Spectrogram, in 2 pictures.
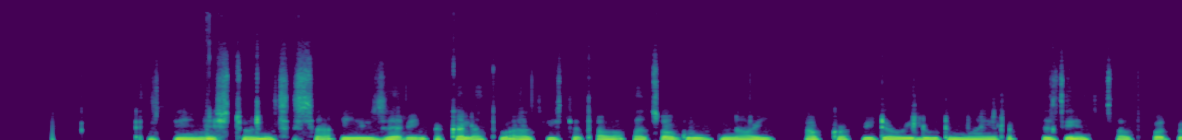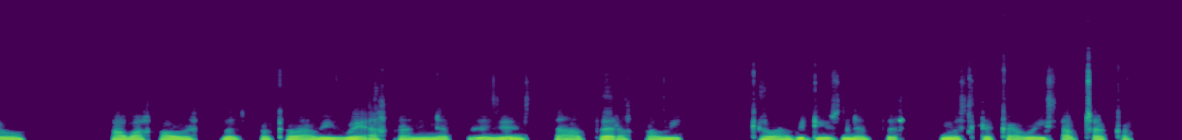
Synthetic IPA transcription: ʔɨzinɨɨʃt̪ʰonɨnsɨsaʔɨjːuzɐɾʔḭʔakʰːalat̪ʰuʔazizɨt̪ʰɐt̪ʼɐβaqʼat͡sʼoɡɾubɨnawi | aβkʰofid̪ɐwilud̪ɨmːajɾʔɨziɨnsɨ̥sawt̪ʰɐ̥fɐt̪ʼʔu | ʔaβaxawʊħz̥ɨβɐzħukʰɐβaβiwɔjʔaxɾanjɪnɐbɨɾɨziɨnsɨ̥saʔːβbɐɾɐxawi | kʰɐβaβid̪ɨjːuzɨnɐbːɐɾ | zɨmɐslɐkʰːawɔjsa̰βt͡ʃʼakʰʼːa

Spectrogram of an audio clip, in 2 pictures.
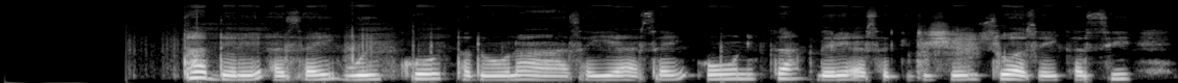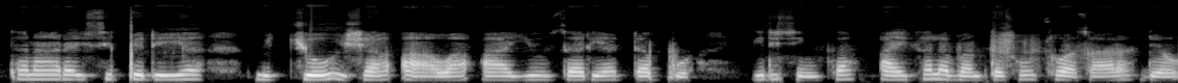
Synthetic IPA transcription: t̪ɐd̪ɛɾɛʔɐsɐjwɔjkʰːɔt̪ɐd̪oːnahaːsɐjɪjɐːsɐjoːnɪkːɐd̪ɛɾɛɐsɐɡɪd̪ɪʃɪnsʊɐsɐjkʼɐsːɪ | t̪ɐnaːɾɐɪsːɪpːɛd̪ɛɪja | mɪt͡ʃːɪoːɪʃaːʔaːwaːaːjɔzɐɾɪjɐd̪̥ɐbːʊwɐ | ɡɪd̪ɪʃɪŋkːɐːjkɐlɐbɐnt̪ːɐsʊnsʊɐsaːɾɐd̪ɛjɐw

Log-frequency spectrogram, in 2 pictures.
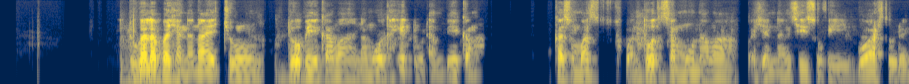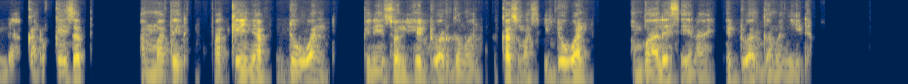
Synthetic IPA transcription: ʔɪd̪ːʊɡɐlɐbɐʃ̬ɐnːɐnaːjɛt͡ʃːuːnɪd̪ːo̞ːbe̞ːkɐmaːnɐmo̞ːt̪ɐɦɛd̪ːuːᶑɐːnbe̞ːkɐmɐ | ʔɐkːɐsʊmɐswɐ̰nt̪o̞ːt̪ɐsɐmːuːnɐmaːb̥ɐʃɐnːɐnsiːsufɪbʊwaːɾsuːd̪ɐnd̪ɐʔɐkɐnʊfke̞ːs̬ːɐt̪ːɪ̥ | ʔɐmːɐt̪ɛːᶑɐ̥fɐkːe̞ːɲːaːfɪd̪ːo̞ːwːɐn | b̥ɪneːnsɔnɦɛd̪ːuːɐɾɡɐmɐnɐkːɐsʊmɐshɪd̪ːoːwːɐn | ɐmbaːleseːnaːhɛd̪ːuːɐɾɡɐmɐniːᶑɐ̥

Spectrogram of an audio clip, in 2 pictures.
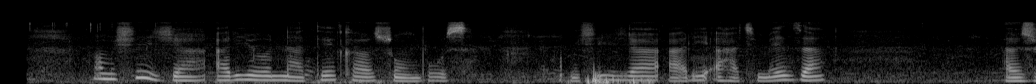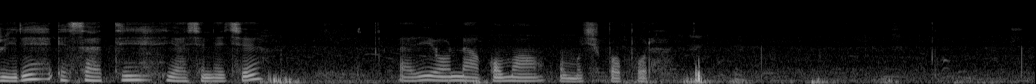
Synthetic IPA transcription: o̞muʃiːʒaːɾijo̞nate̞ːkʰasuːmbuːsḁ | omuʃiːʒaːɾiʔaɦacime̞za | ʒwiːɾe̞ːsaːtʰijacine̞ce̞ | aɾijo̞nako̞maomuci̥papʰṵɾa

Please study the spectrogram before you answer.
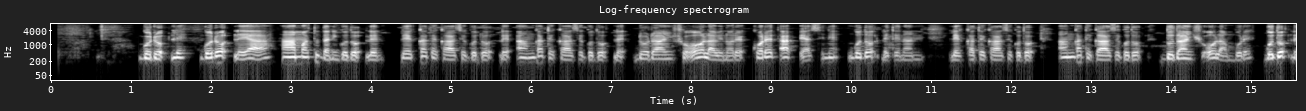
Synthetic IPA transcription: ɡɔd̪ɔʔlɛɡɔd̪ɔʔːɛjaːhaːmːɐt̪ːʊd̪ɐnɪɡɔd̪ɔʔɛn | lɛkːɐt̪ɛkaːsɛɡɔd̪ɔʔlɛʔɐŋɡɐt̪ɛkaːsɛɡɔd̪ɔʔlɛd̪ɔd̪aːnʃɔʔɔːlɐwɪnɔɾɛkɔɾɛt̪ʼɐpʼːɪɐsːɪnːɛɡɔd̪ɔʔːɛt̪ɛnɐnlɛkːɐt̪ɛkaːsɛɡɔd̪ɔʔɛɐŋɡɐt̪ɛɡaːsɛɡɔd̪ɔʔlɛ̥d̪ɔd̪anʃɔʔɔlɐmbʊɾɛɡɔd̪ɔʔːɛ

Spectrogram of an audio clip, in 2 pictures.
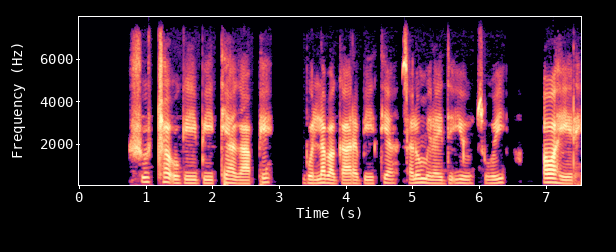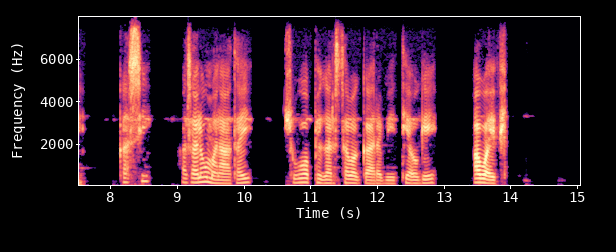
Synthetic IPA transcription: ʃʊt͡ʃːɐʔɔɡeːbe̞ːt̪ːɪjaːɡaːpːɛ | bɔlːɐbɐɡːaːɾɐbe̞ːt̪ːɪjasɐlɔmɪɾɐjd̪ɛʔɪjɔsɔɔj | ʔɐwɐɦe̞ːɾɛ | kʼɐsːɪ | hɐsɐlɔmɐlaːt̪ɐj | soːwɐpːɛɡɐɾsɐbɐɡːaːɾɐbe̞ːt̪ːɪjaɔɡeː | ɐwɐɪfɪ̥

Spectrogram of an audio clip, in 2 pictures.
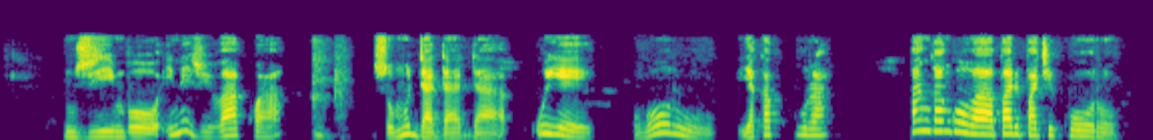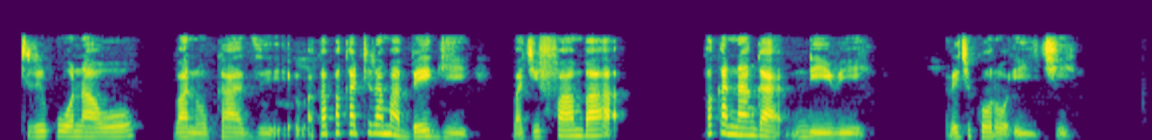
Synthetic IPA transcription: nʐimbo̞ine̞ʐiʋakwa | ʐ̥o̞mudʱadʱadʱa | uje̞ | ɦo̞ru | jakak̚uːra | paŋɡaŋɡo̞ʋapaɾipat͡ʃiko̞ɾo̞ | tʰirikuo̞nawo̞ | ʋan̤ukad͡zḭʋa̰kapakatiramabʱe̞ɡʱi | ʋa̰t͡ʃifamba̰ | pakanaŋɡaɗiʋi | re̞t͡ʃiko̞ɾo̞̰ʔiːt͡ʃi

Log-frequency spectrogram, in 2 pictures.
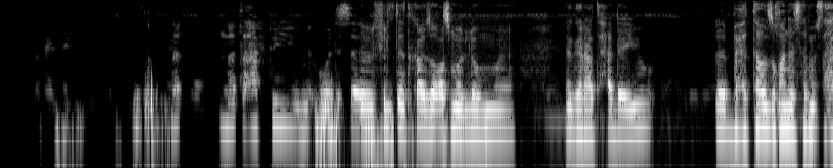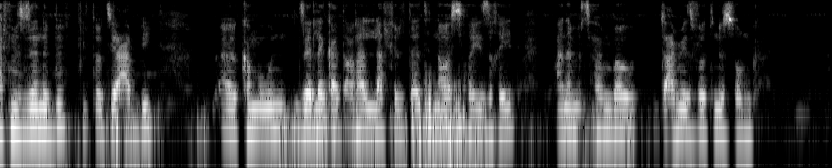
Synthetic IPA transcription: mɐt͡sʼħaft̪ʰinwɔd̪isɐβfɨlt̪ʼɐt̪kʰaβzɨxʼɐsmɐlːo̞m | nɐɡɐɾat̪ħad̪ɐɨjːu | bɨħɨt̪ʰːawzɨxo̞nɐsɐβmɐt͡sʼħafmɨs̬zɐnɨbːɨfɨlt̪ʼɐt̪ʰiʕabi | kʰɐmuwʊnzɐlːɐkʰːat̪ʼɐkʼlalɨlːafɨlt̪ʼɐt̪nawɔsɨxɨizɨxɐjɪl | ʔanɐmɐt͡sʼħafɨmbawbɨt̪ʼaʕmizɨfɐt̪ʰːunɨsɨxumɡʰa

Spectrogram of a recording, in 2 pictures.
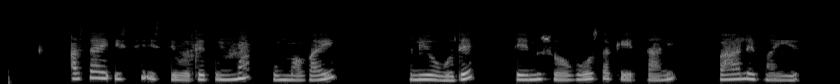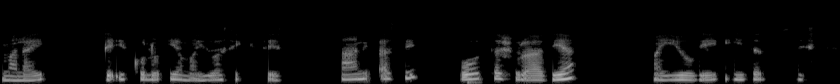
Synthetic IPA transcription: ʔɐsɐjʔɪsːɪɪsːɪwɔd̪ɛd̪ʊmːɐd̪̥ʊmːɐbɐj | mʊnɪjɔwɔd̪ɛ | d̪̥e̞ːmɪsʊwaːwo̞ːsɐke̞̰ːt̪ʰːaːn | b̥aːlɛm | mɐlɐj | d̪̥ɛʔɪkʰːɔlɔʔɪjɐmɐ̰jːʊwaːsɪkːɪ̥se̞̰ːs | t̪ʰaːnɪkʼɐ̰sːɪ | bo̞ːt̪ːɐʃʊɾa̰ːd̪ɪjɐ | mɐjːɪjo̞ːɡe̞̰ːiːd̪ɐd̪ʊ̥sɐjs

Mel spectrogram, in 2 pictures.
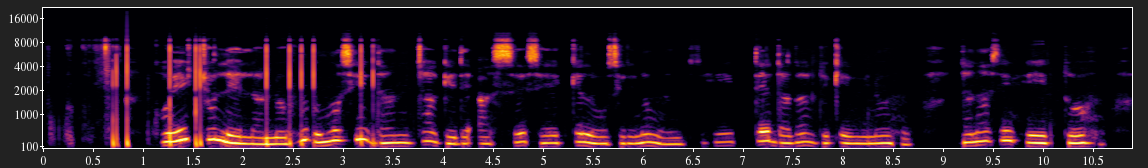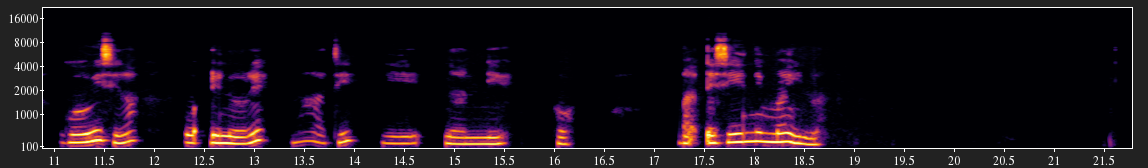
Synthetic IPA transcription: kʰɔjit͡ʃːɔlɛlːɐnːɔhʊʔʊmɔsɪd̪ɐnt͡ʃaɡɛd̪ɛʔɐsːɛsɛkːɛlɔːsɪɾɪnɔmɐnt͡ʃɪhiːt̪ːɛd̪ɐɡɐldɛkʼɛwɪnɔːhɔ | d̪̥ɐnasɪhiːt̪ːoːhɔ | ɡoːwɪsɪɾɐ | wɔɗːɪnɔɾɛ | maːt̪ɪ | jiː | nɐnːɪ | hɔ | bɐɗːɛsiːnːɪmɐjnɔ

